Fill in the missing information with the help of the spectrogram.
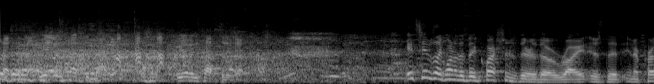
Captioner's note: laughter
